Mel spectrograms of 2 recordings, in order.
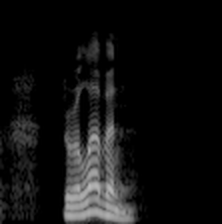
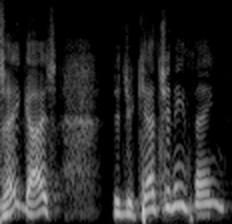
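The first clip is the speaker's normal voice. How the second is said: higher, teasing question with a smirk; sarcastic jab at the fishermen, higher pitched; 9 semitones higher than usual. Retold or imitated. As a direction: needle them with mock concern. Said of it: "You can almost hear the sarcasm".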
